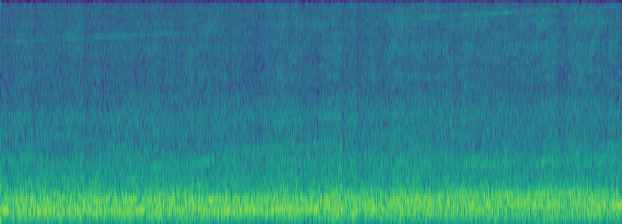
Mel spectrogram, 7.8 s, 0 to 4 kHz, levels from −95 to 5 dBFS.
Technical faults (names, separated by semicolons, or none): gain pumping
